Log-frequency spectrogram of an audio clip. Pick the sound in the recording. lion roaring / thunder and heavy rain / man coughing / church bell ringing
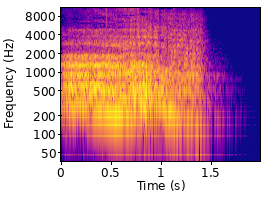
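lion roaring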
